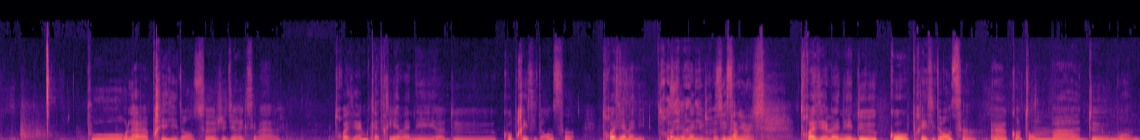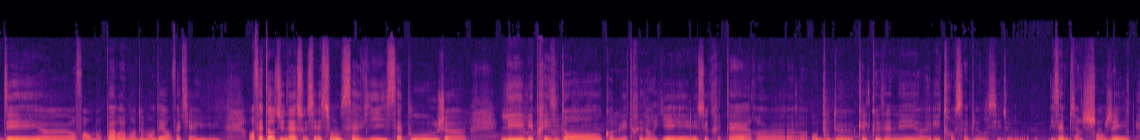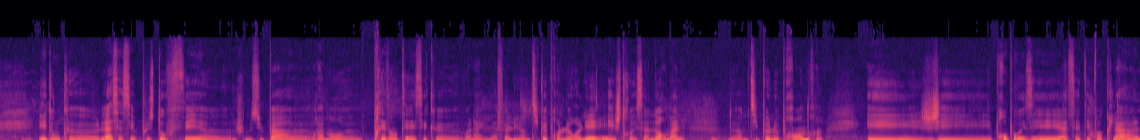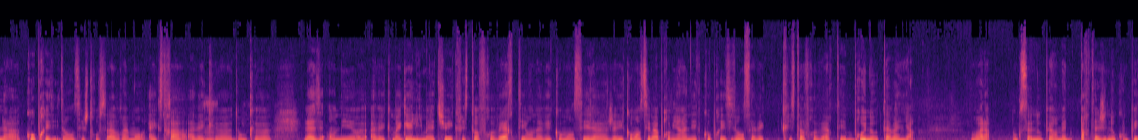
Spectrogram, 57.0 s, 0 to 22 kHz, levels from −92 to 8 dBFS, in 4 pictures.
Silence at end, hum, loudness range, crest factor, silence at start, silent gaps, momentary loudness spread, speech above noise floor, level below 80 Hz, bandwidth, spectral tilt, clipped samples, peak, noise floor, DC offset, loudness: 0 s; none; 5 LU; 26 dB; 0 s; none; 10 LU; 25 dB; -58 dBFS; 18.5 kHz; -5 dB/octave; under 0.1%; -2 dBFS; -53 dBFS; under 0.1%; -29 LUFS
